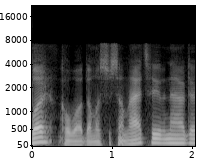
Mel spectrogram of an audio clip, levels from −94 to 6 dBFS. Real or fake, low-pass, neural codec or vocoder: fake; 7.2 kHz; codec, 16 kHz, 0.5 kbps, FunCodec, trained on Chinese and English, 25 frames a second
